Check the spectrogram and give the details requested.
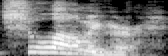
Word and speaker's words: Schlumminger: Twitwit with a huge shout out to Schlumminger. Schlumminger. Am I saying that right, Jed, or is that wrong? What, Schlumminger? Yeah, is that the right way to say it?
